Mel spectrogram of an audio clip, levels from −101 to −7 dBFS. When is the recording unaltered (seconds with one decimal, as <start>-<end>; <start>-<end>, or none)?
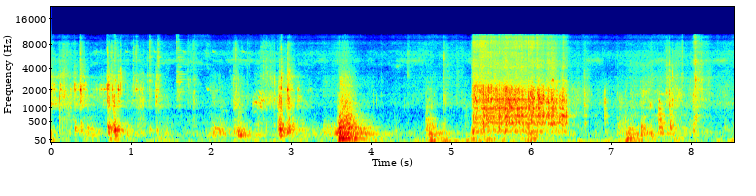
0.6-2.9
